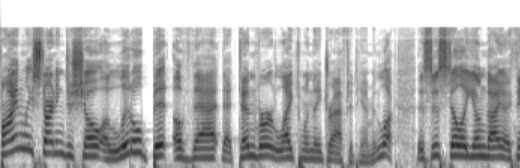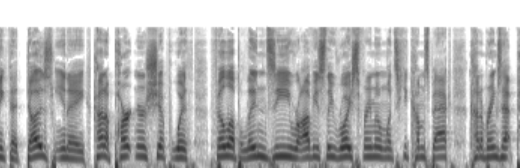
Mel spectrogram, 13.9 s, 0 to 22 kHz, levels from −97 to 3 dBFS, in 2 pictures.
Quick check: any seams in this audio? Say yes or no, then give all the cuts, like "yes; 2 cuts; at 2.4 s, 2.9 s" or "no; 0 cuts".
yes; 3 cuts; at 2.9 s, 7.7 s, 8.1 s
